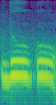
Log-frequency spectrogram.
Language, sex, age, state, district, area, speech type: Telugu, female, 45-60, Andhra Pradesh, Visakhapatnam, urban, read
